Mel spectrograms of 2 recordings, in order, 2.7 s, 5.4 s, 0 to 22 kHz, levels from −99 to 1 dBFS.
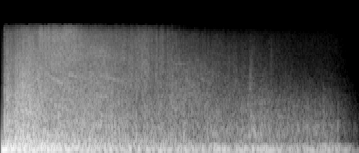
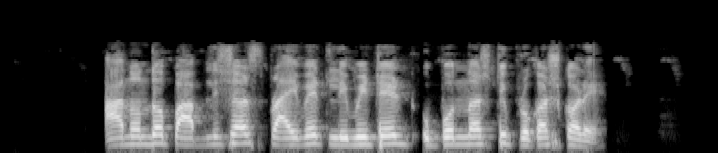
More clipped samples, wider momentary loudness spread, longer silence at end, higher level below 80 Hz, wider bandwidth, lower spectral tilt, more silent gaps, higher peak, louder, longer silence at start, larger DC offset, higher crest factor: neither; first, 19 LU vs 5 LU; second, 0.05 s vs 0.9 s; first, -20 dBFS vs -60 dBFS; first, 11.5 kHz vs 7.8 kHz; first, -6 dB/octave vs -4.5 dB/octave; neither; about the same, -2 dBFS vs 0 dBFS; second, -19 LUFS vs -16 LUFS; second, 0 s vs 0.8 s; neither; about the same, 14 dB vs 16 dB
